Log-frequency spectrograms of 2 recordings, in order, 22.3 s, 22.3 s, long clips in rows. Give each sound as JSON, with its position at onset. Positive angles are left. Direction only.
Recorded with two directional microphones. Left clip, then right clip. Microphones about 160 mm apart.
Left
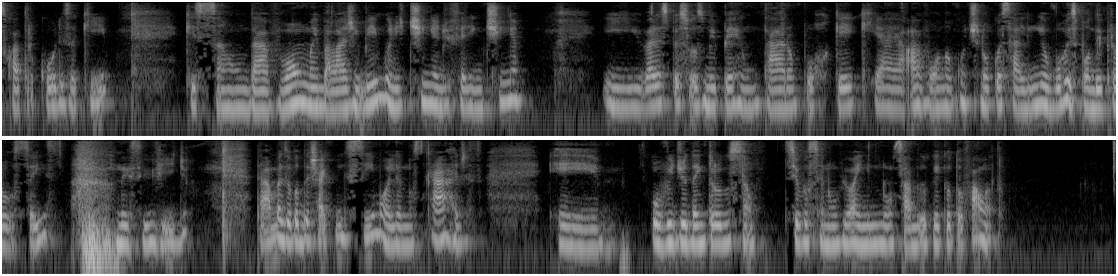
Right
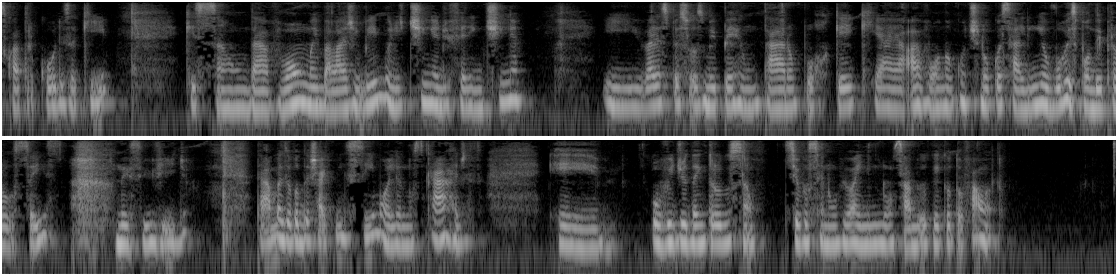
{"t": 0.0, "sound": "speech", "side_deg": 10}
